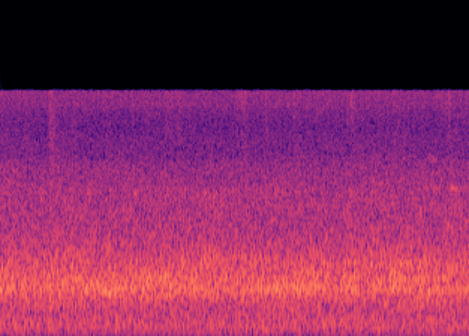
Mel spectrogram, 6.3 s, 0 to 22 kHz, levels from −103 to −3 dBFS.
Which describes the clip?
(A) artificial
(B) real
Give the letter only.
B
